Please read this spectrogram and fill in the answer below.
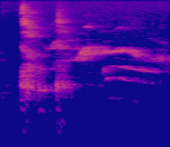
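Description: Near silence, with a faint, high, wavering voice-like cry lasting about a second, starting about a second in.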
